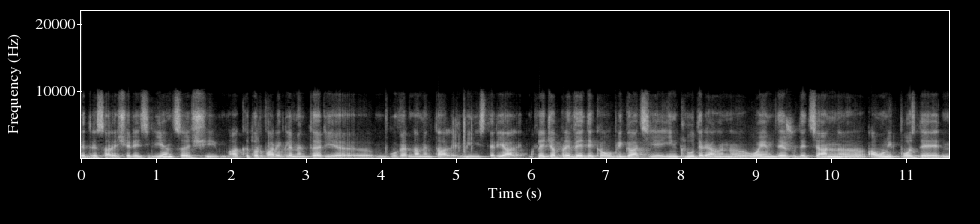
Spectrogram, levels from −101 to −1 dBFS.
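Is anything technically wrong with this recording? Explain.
No, nothing technically wrong can be heard in this audio, and the signal stays intact and undisturbed throughout.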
